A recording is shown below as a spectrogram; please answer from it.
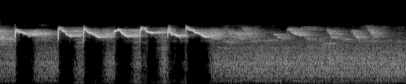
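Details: Caged songbird, recorded 9 December 2018 shortly before deworming, gives six loud, crisp downslurred whistles in about two seconds. The notes then fade into softer, smeared chirps.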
